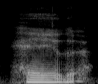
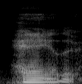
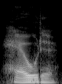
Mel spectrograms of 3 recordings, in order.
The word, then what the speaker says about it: havde: Havde, right? Damen havde. The V is not pronounced. You don't say havde, or havde, or havde. I can't even say that. We don't say that, okay? havde.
